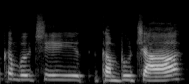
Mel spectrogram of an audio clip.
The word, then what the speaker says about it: kombucha: Yeah, Koru kombucha, not Here you go. kombuchi.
